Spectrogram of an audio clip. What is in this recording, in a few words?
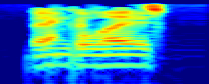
"Bengalese", English; adjectives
